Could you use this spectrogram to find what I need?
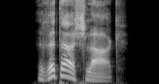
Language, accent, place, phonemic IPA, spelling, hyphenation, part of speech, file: German, Germany, Berlin, /ˈʁɪtɐˌʃlaːk/, Ritterschlag, Ritter‧schlag, noun, De-Ritterschlag.ogg
- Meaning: accolade, knightly accolade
